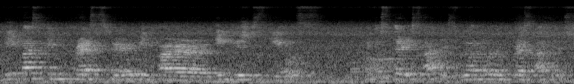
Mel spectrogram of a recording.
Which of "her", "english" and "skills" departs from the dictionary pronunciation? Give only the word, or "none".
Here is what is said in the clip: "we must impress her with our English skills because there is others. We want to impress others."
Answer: skills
